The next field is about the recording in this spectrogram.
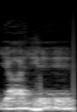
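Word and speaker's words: Yahweh: 그래서 우리의 구약의 하나님은 이 각 단어의 자음자를 모아가지고 히브리식으로 발음하면 하나님 이렇게 안 하고 야해 이렇게 발음하는데 그것도 하나님의 이름이기 때문에 함부로 부르면 안 된다 그랬습니다.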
